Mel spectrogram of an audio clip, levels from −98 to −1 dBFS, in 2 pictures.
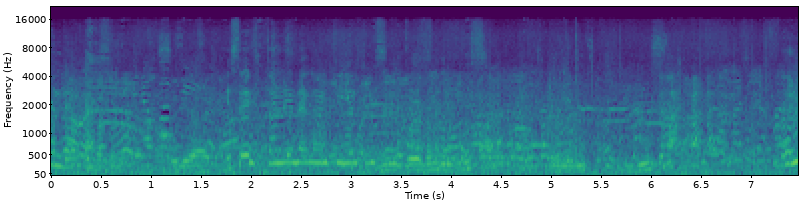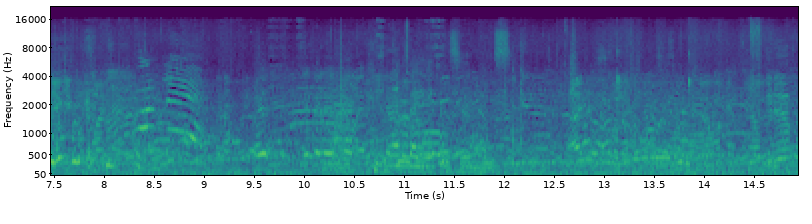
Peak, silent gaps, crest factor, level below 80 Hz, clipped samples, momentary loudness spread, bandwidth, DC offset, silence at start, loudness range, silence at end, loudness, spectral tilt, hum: -20 dBFS; none; 16 dB; -50 dBFS; under 0.1%; 7 LU; 16.5 kHz; under 0.1%; 0 s; 3 LU; 0 s; -36 LUFS; -5.5 dB/octave; none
